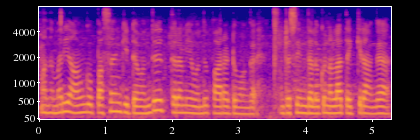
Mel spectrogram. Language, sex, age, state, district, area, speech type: Tamil, female, 18-30, Tamil Nadu, Cuddalore, urban, spontaneous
